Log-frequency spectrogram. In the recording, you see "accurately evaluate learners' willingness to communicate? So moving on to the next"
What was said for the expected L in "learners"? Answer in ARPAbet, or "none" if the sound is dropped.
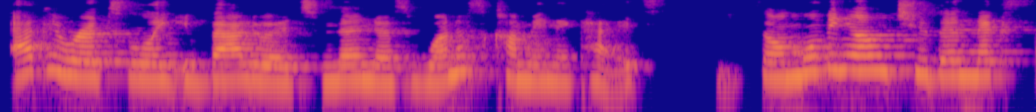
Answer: N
